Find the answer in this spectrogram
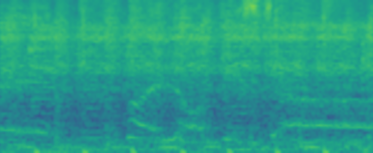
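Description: Thrash/death metal recording: heavily distorted guitars over a fast, steady kick drum, with a line that bends up and down in pitch about a second in.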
